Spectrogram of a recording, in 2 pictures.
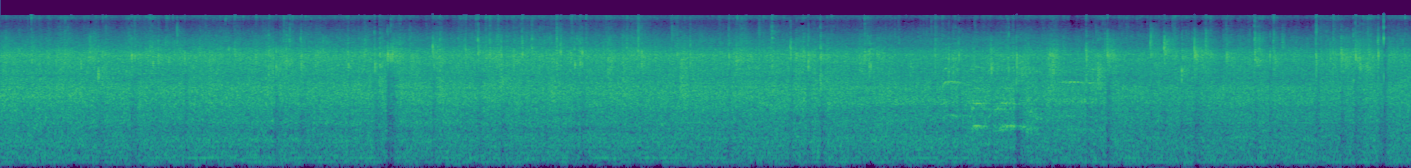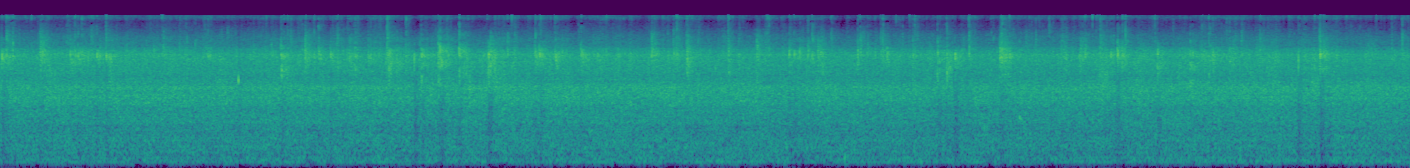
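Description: Steady rain falling on a wet concrete courtyard: a dense, even hiss with individual drops ticking through it.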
